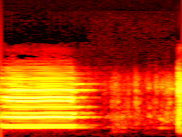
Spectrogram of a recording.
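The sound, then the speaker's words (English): A single loud, sustained car horn honk, tooted in the driveway of Bing Crosby's house, lasting under a second, a steady buzzy tone that cuts off abruptly, followed by faint indistinct rustling and a brief noisy burst. “Hey, who's that honking in C sharp?”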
